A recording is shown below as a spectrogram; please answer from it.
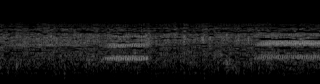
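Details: Loud frog chorus in a backyard late at night during deer feeding, a continuous rushing wall of calls broken by held tonal notes at two pitches that come and go every second or so.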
